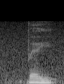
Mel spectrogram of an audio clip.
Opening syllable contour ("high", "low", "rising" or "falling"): low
